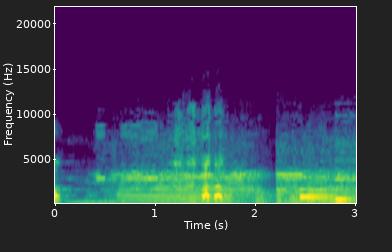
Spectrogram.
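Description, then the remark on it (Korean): Several car horns honk together in a long, overlapping blare from a crowd of vehicles, as an audience sitting in their cars honks on request at a music performance, with a couple of brief louder bursts midway and a new sustained tone near the end. “신나시대 빵빵 한 번씩 해주세요.”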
